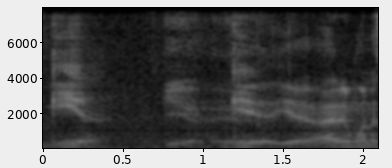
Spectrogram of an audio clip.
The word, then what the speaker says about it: Gia: And I think his wife the name is pronounced Gia.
